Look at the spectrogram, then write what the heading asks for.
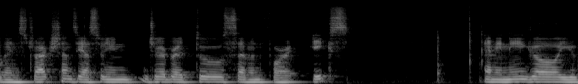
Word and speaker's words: Gerber: I know how to spell it. It's GERBER, and it's gerber.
